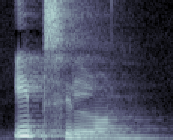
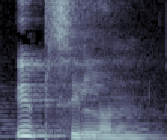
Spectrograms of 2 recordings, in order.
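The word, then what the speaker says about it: ύψιλον: Ypsilon. You have heard it like ypsilon. Wrong pronunciation.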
